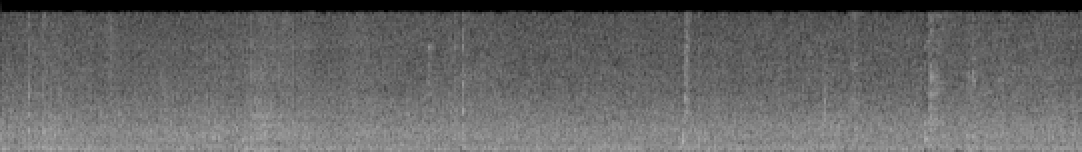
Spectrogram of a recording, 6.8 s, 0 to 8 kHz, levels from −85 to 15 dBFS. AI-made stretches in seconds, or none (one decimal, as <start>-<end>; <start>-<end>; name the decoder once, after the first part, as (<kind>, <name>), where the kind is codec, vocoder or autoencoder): 0.6-2.3 (codec, DAC); 3.9-4.5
